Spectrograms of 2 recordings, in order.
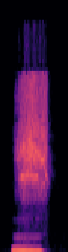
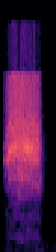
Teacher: One is voiced, which means we use our voice to make the sound z. And if we don't use our voice, s.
